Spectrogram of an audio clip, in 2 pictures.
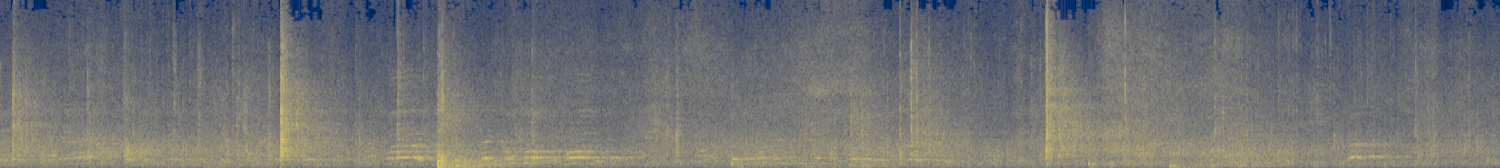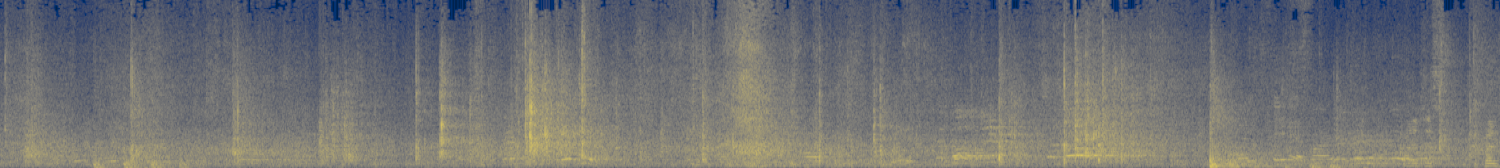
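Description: Ice hockey play in an indoor rink: a scatter of sharp cracks and knocks from sticks, puck and bodies hitting the boards, the loudest about three seconds in and about ten seconds in. Distant voices call out over the rink's steady din.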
